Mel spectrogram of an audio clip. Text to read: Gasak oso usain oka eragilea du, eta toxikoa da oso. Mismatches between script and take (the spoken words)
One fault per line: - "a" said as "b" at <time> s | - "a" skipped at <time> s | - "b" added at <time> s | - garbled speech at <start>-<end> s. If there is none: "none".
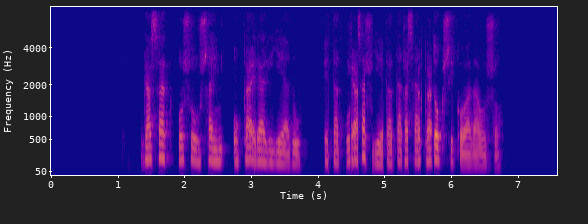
- garbled speech at 4.4-5.7 s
